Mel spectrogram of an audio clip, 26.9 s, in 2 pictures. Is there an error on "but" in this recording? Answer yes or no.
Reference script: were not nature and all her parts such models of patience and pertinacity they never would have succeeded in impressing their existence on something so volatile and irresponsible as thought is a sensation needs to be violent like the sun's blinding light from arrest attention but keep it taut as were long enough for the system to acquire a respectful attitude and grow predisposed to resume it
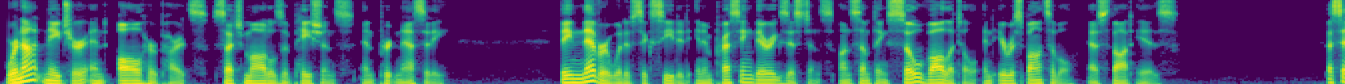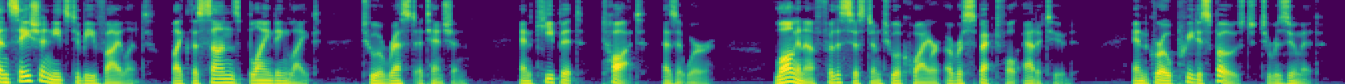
yes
